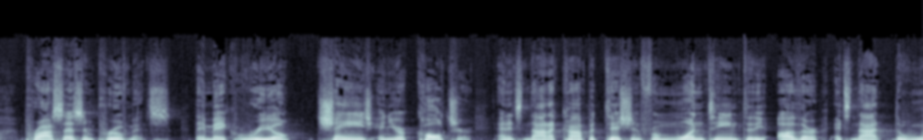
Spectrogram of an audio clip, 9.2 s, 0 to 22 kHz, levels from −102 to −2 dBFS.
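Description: Nothing goes wrong anywhere in this speech recording, so there's no technical fault to point to at any moment.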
